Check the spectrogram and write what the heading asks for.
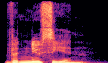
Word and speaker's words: Venusian: I'm pressing the pronunciation button on Google. – Okay. I can't hear it. And this young man says Venusian.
